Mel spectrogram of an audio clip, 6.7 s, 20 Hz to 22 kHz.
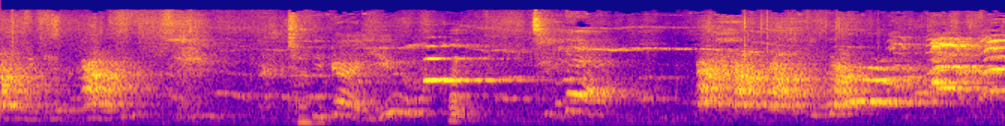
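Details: Young Kai Ken puppy from a fall 2011 litter, heard in a series of rasping, broadband yelps and thin rising yips among overlapping human voices.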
